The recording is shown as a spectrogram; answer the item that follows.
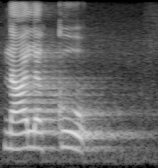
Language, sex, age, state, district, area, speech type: Kannada, female, 18-30, Karnataka, Chitradurga, urban, read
